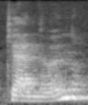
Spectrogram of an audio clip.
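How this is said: It is said with a French accent. "en français"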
